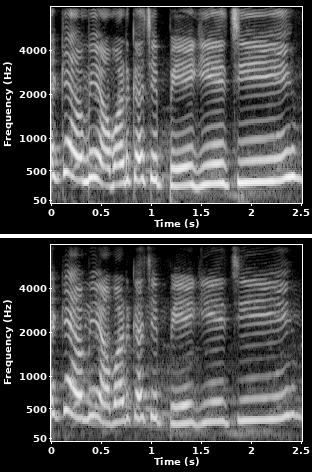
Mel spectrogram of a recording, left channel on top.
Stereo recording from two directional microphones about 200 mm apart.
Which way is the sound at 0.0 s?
40° left (ahead or behind).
